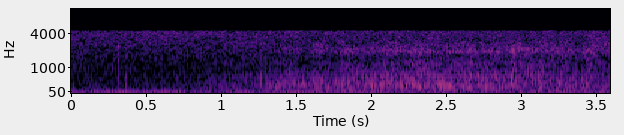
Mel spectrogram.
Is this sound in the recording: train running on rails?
yes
